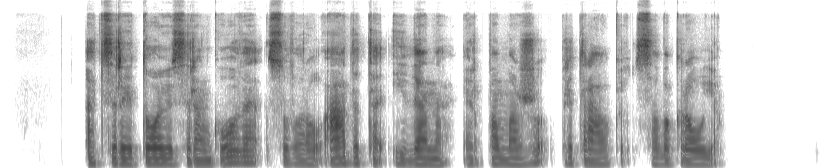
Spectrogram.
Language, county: Lithuanian, Kaunas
